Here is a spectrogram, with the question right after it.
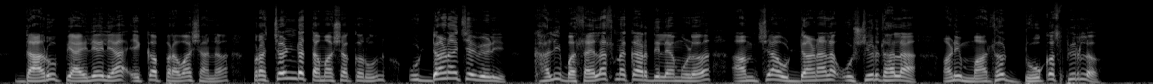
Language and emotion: Marathi, angry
